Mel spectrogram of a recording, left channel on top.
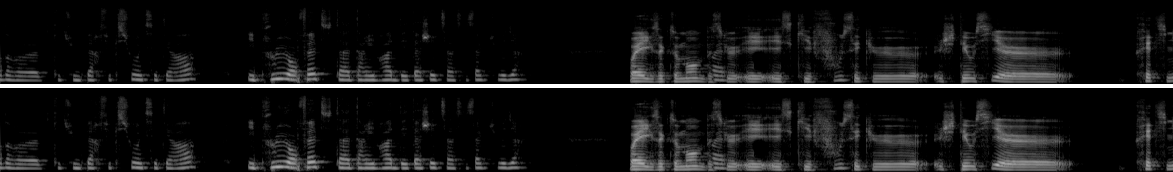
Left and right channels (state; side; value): quieter; left; 3.5 dB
